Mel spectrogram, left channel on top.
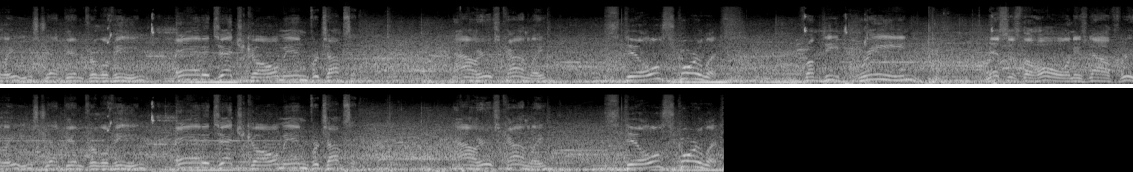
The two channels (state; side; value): drops out; right; at 7.2 s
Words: he's checked in for Levine. And it's Edgecombe in for Thompson. Now here's Conley. Still scoreless. From deep, Green misses the hole, and he's now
